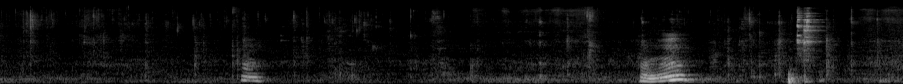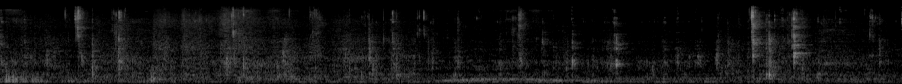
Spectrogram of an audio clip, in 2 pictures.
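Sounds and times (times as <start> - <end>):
crunching chewing: 7.2 - 10.4, 11.2 - 18.0.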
